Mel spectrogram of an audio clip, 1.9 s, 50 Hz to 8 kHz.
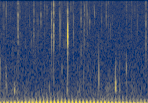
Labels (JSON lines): {"label": "anthrophony, boat engine", "recorder": "SoundTrap 300"}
